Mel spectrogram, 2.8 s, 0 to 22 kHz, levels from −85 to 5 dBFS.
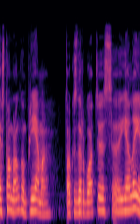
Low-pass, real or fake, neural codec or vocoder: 14.4 kHz; real; none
